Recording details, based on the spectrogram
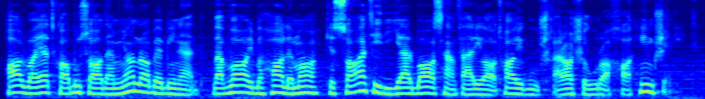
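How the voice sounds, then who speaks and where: A man's voice: medium pitch, faint music behind, natural voice. A man voicing an irreverent male angel who mocks and grumbles. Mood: mocking. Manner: sarcastic, grumbling.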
